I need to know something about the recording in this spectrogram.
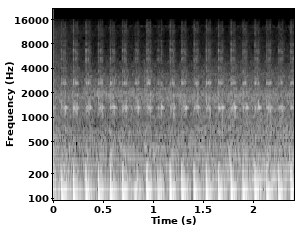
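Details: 2010 Yamaha Exciter single-swingarm motorcycle, first registered 2013: crisp, even single-cylinder pulses at about seven per second with a steady beat and no misses; a healthy idle.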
